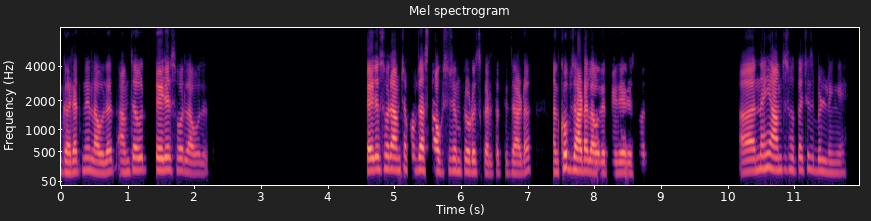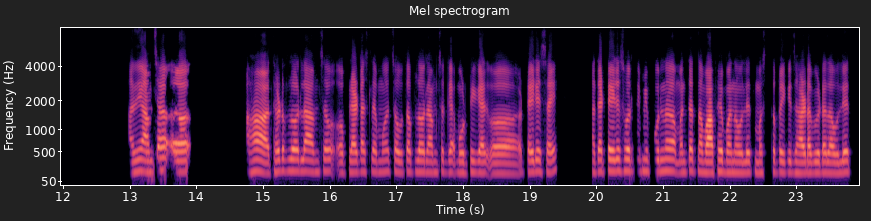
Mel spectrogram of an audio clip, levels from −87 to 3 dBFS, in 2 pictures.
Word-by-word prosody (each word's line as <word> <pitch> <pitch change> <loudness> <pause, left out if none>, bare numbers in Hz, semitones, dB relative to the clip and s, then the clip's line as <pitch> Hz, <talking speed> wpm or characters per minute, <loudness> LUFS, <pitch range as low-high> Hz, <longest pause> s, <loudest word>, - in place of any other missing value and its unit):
घरात 170 +1 0
नाही 195 0 -5
लावलेत 165 +2 0
आमच्यावर 195 +4 0 0.2
टेरेसवर 190 -1 +2
लावले 155 -3 -4 2.4
टेरेसवर 205 +3 +4
आमच्या 200 +1 +4
खूप 210 - -6
जास्त 195 -1 +4
ऑक्सिजन 180 +1 0
प्रोड्यूस 165 -2 -1
करतात 155 0 -5
ती - - -14
झाडं. 155 +2 -1 0.4
आणि 170 - -2
खूप 225 -2 +5
झाडं 185 -3 +7
लावलेत 160 -1 +2
मी - - -5
टेरेसवर 155 -1 -3 1.4
अ, 175 +3 +3
नाही 210 +3 0
आमची 200 -1 +4
स्वतःचीच 200 +1 -6
बिल्डिंग 170 -4 -8
आहे. 155 +1 -14 1.3
आणि 165 +3 -2
आमच्या 170 +3 +3 0.2
अ 170 - +7 1.0
हां. 175 -3 +5
3rd 175 +2 -1
फ्लोरला 180 -1 +2
आमचं 170 +2 -3
अ, 155 - -5
फ्लॅट 165 0 +2
असल्यामुळं 170 0 -5
4 170 0 -2
फ्लोरला 170 0 -1
आमचं 160 +2 -7 0.2
मोठी 160 +1 -5
गॅ 160 -1 +2
अ, 150 -1 -2
टेरेस 165 0 -1
आहे. 160 +1 +1 0.6
हां, 165 - -8
त्या 175 - +2
टेरेसवरती 180 0 0
मी 180 - -6
पूर्ण 180 0 0
म्हणतात 160 +3 -2
ना 170 - 0
वाफे 160 +2 +6
बनवलेत 160 0 -3
मस्तपैकी 160 +1 -5
झाडं-बिडं 160 0 0
लावली 155 0 -1
आहेत. 165 - +2
170 Hz, 145 wpm, -23 LUFS, 160-180 Hz, 2.4 s, झाडं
